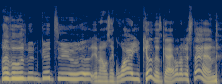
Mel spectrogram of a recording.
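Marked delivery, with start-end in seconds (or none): 0.0-1.9 high, slow imitated plea; drawn-out, high pretend begging; mock begging. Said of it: "'Cause he was begging". 2.3-4.4 high-pitched acted bewilderment; high, put-on incomprehension; baffled protest. Acts out his baffled protest.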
